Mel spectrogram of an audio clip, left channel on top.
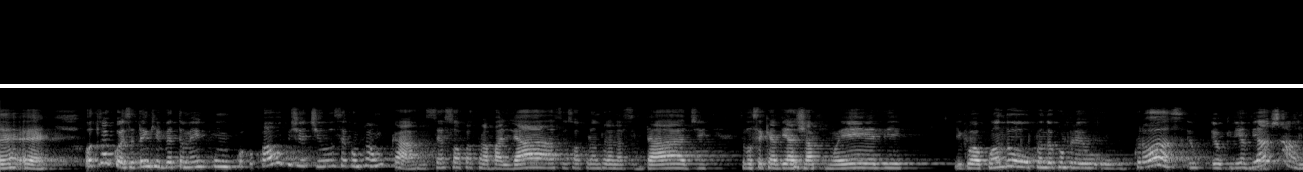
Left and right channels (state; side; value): silent; left; 59 dB below the other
